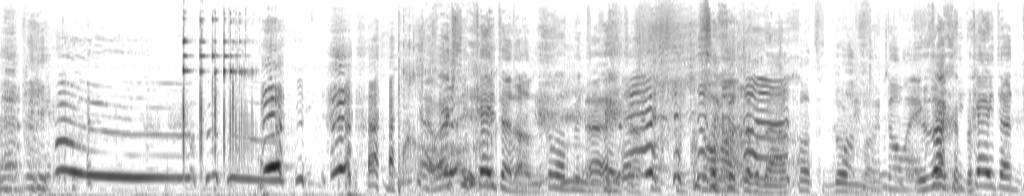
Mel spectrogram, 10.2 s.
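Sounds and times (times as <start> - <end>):
speech: 0.2 - 0.9, 3.8 - 10.2
empty glass bottles clinking: 1.8 - 2.6
laughter: 2.5 - 8.1.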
